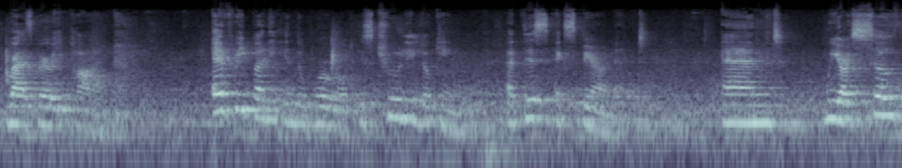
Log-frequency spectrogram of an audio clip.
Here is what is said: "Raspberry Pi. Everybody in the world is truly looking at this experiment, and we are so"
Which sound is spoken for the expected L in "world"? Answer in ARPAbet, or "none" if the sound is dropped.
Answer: L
